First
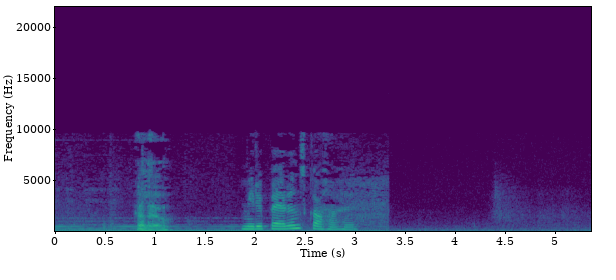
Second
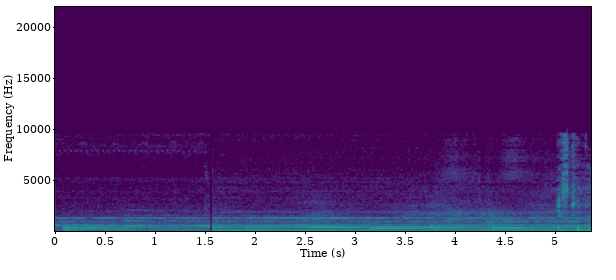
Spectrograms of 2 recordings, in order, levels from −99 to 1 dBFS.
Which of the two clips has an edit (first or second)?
first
